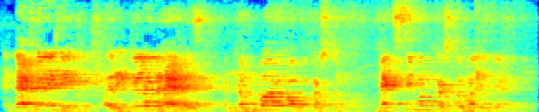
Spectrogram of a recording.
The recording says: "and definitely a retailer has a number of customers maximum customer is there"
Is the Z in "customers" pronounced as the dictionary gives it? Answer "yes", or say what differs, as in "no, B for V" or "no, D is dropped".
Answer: no, Z is dropped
